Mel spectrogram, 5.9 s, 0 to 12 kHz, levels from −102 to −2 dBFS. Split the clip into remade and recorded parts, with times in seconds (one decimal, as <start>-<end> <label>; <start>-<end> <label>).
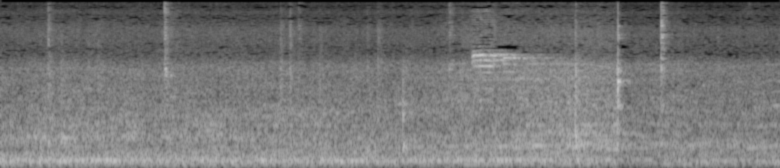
0.0-5.9 recorded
